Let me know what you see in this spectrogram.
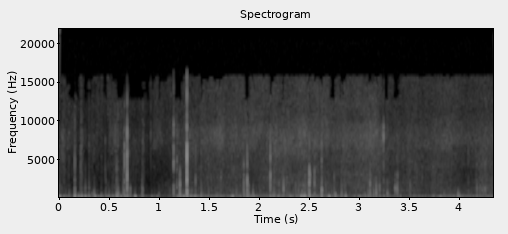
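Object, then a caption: Thin plastic shower cap stretched over a microphone. Fingertips and nails crinkle and scratch a light blue plastic shower cap stretched over a large hollow Yeti microphone. A steady run of soft, quick crinkles and scratchy taps is heard, with a deep, boomy low-end thump under each touch and little brightness.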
